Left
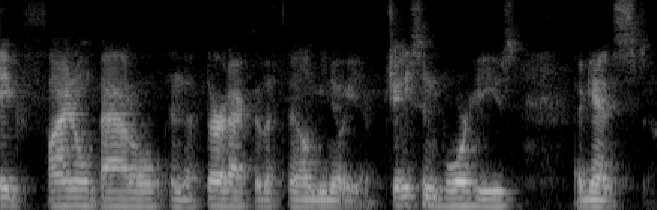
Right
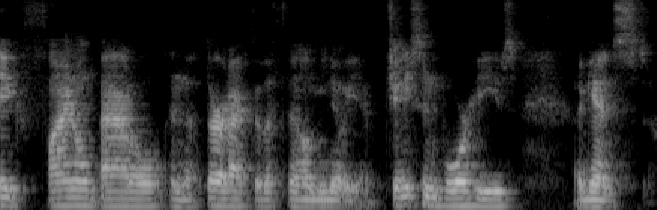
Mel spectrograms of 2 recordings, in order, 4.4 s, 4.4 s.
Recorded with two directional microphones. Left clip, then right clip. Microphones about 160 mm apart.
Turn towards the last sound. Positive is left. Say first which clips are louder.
# right 2 dB
turn(degrees=20)  # may be behind; listen again after turning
